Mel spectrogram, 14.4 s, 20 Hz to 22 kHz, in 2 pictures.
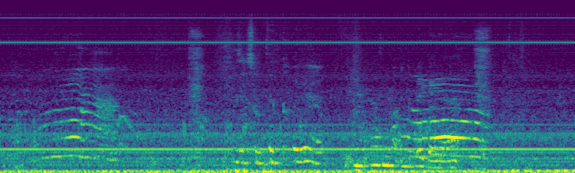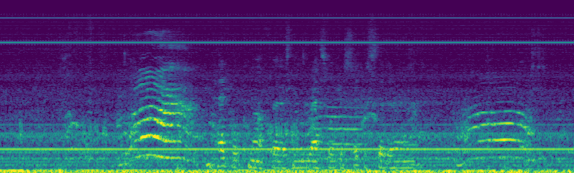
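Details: Queen cat Sasha delivering kittens, three born on 14 May 2011: repeated strained meows come every few seconds, each an arched wail, between quiet human talk near the cat and a low steady hum.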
